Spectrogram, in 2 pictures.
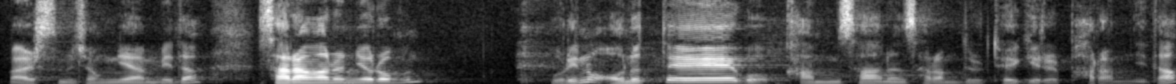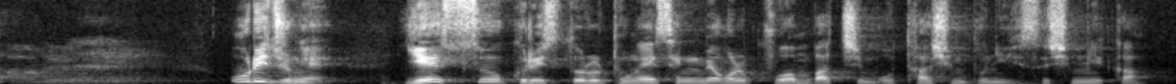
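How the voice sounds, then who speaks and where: A man's voice: fairly high pitch, very animated, fairly quick. A man preaching a sermon as pastor in a church, acting out little quoted voices as he goes. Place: church sanctuary.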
